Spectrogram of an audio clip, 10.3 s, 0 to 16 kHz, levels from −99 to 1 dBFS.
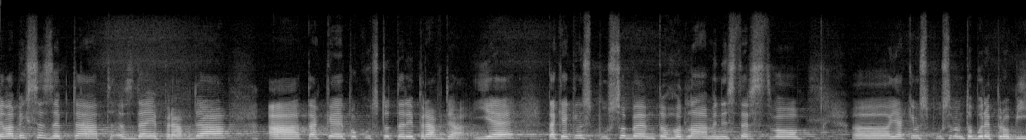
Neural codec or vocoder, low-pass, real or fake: vocoder, 44.1 kHz, 128 mel bands every 512 samples, BigVGAN v2; 14.4 kHz; fake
